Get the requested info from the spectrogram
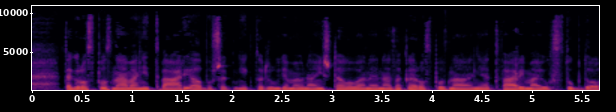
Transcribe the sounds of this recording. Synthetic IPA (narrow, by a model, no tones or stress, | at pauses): t̪aɡɾɔspɔznaːʋaɲɪɛt̪ʋaːɾialɛbɔfʃaɡɲɪɛkt̪ɔɾiːluɟɪamajuːnainʃt̪alɔʋanɛːnazaːklaɟɛɾɔspɔznaːʋaɲɪat̪ʋaːɾimajuːfst̪ubd̪ɔ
